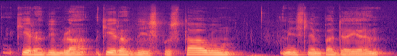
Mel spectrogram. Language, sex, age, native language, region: Slovenian, male, 60+, Slovenian, Gorenjska region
